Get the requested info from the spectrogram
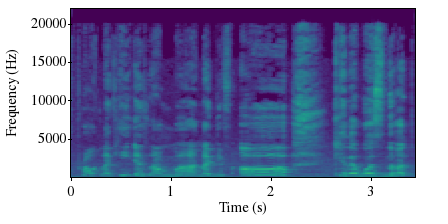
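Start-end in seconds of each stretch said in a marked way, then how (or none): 1.3-3.4 voice breaking. Real, not acted. Overcome by Caleb's tears.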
